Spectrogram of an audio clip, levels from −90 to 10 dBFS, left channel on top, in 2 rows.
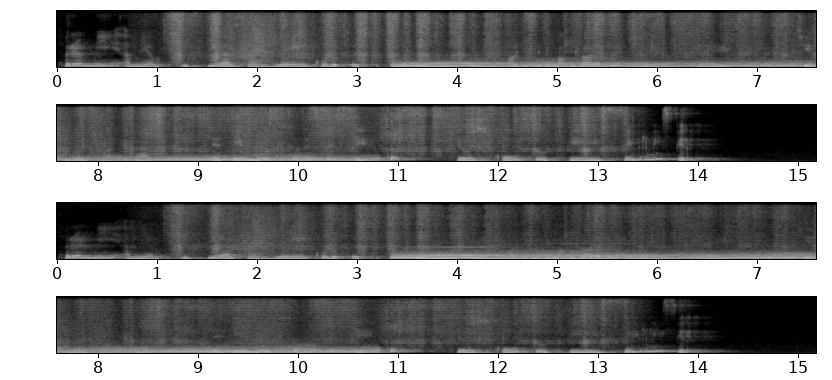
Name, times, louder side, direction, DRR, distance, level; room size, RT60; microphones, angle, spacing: voice 1, 0.1-3.8 4.5-4.7 5.0-6.8 7.0-8.6 9.1-11.2 11.5-13.9, left 1 dB, 50° left, 7 dB, 1.6 m, -26 dB
sound 1, 0.8-13.4, left 6 dB, 20° left, 2.5 m, -38 dB
sound 2, 3.3-10.8, right 2 dB, 50° right, 2.6 m, -24 dB
28.5 x 23.5 x 8.6 m, 0.76 s
head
